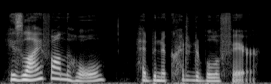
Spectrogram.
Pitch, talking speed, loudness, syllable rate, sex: 195 Hz, 220 wpm, -20 LUFS, 6.8 syllables/s, female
